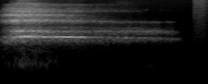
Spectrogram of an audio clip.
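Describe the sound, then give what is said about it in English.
A single soft exhale during a guided breathing meditation, a long, breathy outward sigh with a faint voiced tone that fades over nearly two seconds, heard alone. “Nice big inhale here together. Nice soft exhale.”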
